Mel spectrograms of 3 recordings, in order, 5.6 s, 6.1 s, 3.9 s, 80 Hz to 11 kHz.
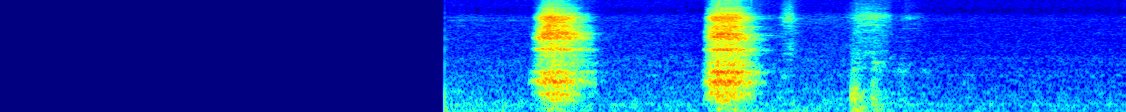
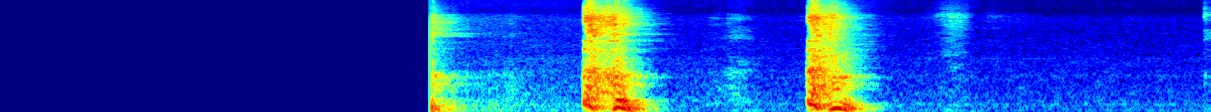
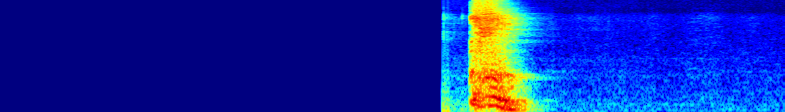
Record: {"exhalation_length": "5.6 s", "exhalation_amplitude": 29854, "exhalation_signal_mean_std_ratio": 0.23, "three_cough_length": "6.1 s", "three_cough_amplitude": 32768, "three_cough_signal_mean_std_ratio": 0.26, "cough_length": "3.9 s", "cough_amplitude": 32768, "cough_signal_mean_std_ratio": 0.23, "survey_phase": "alpha (2021-03-01 to 2021-08-12)", "age": "18-44", "gender": "Male", "wearing_mask": "No", "symptom_none": true, "smoker_status": "Never smoked", "respiratory_condition_asthma": false, "respiratory_condition_other": false, "recruitment_source": "REACT", "submission_delay": "2 days", "covid_test_result": "Negative", "covid_test_method": "RT-qPCR"}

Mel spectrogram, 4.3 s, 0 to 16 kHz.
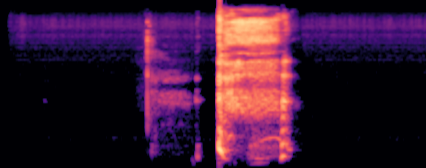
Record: {"cough_length": "4.3 s", "cough_amplitude": 32768, "cough_signal_mean_std_ratio": 0.26, "survey_phase": "beta (2021-08-13 to 2022-03-07)", "age": "45-64", "gender": "Female", "wearing_mask": "No", "symptom_none": true, "smoker_status": "Never smoked", "respiratory_condition_asthma": false, "respiratory_condition_other": false, "recruitment_source": "REACT", "submission_delay": "2 days", "covid_test_result": "Negative", "covid_test_method": "RT-qPCR", "influenza_a_test_result": "Negative", "influenza_b_test_result": "Negative"}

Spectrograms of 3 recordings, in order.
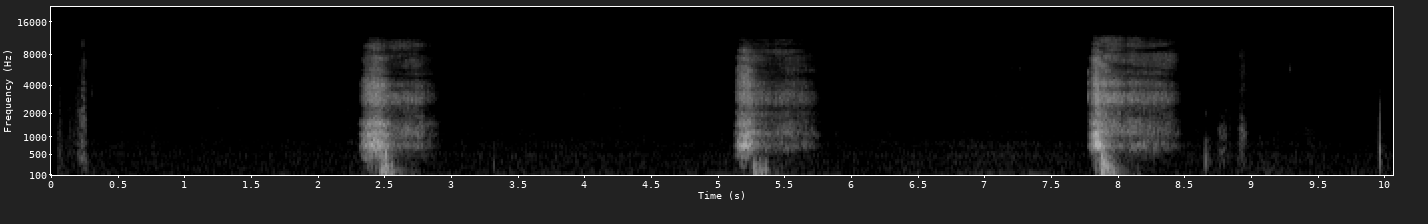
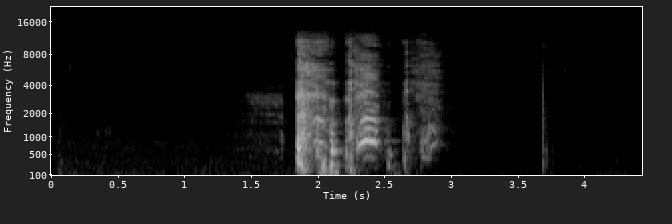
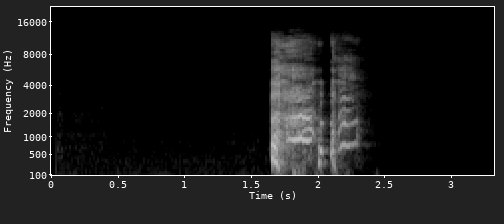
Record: {"exhalation_length": "10.1 s", "exhalation_amplitude": 16549, "exhalation_signal_mean_std_ratio": 0.21, "three_cough_length": "4.4 s", "three_cough_amplitude": 26928, "three_cough_signal_mean_std_ratio": 0.25, "cough_length": "3.3 s", "cough_amplitude": 27070, "cough_signal_mean_std_ratio": 0.28, "survey_phase": "beta (2021-08-13 to 2022-03-07)", "age": "45-64", "gender": "Female", "wearing_mask": "No", "symptom_none": true, "symptom_onset": "9 days", "smoker_status": "Never smoked", "respiratory_condition_asthma": false, "respiratory_condition_other": false, "recruitment_source": "REACT", "submission_delay": "2 days", "covid_test_result": "Negative", "covid_test_method": "RT-qPCR", "influenza_a_test_result": "Negative", "influenza_b_test_result": "Negative"}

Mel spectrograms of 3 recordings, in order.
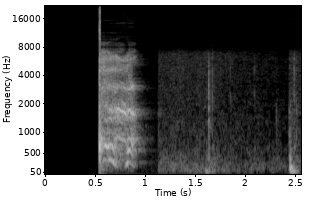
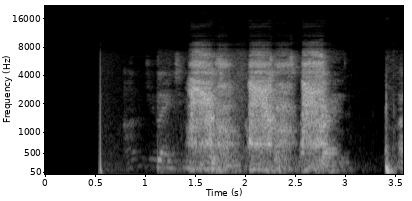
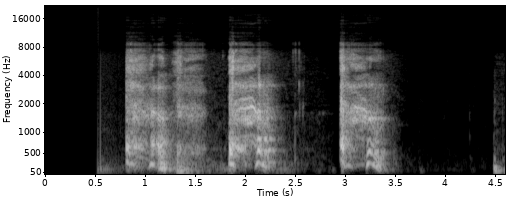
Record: {"cough_length": "2.6 s", "cough_amplitude": 32766, "cough_signal_mean_std_ratio": 0.35, "exhalation_length": "3.6 s", "exhalation_amplitude": 25221, "exhalation_signal_mean_std_ratio": 0.53, "three_cough_length": "4.6 s", "three_cough_amplitude": 32768, "three_cough_signal_mean_std_ratio": 0.46, "survey_phase": "beta (2021-08-13 to 2022-03-07)", "age": "65+", "gender": "Female", "wearing_mask": "No", "symptom_none": true, "smoker_status": "Current smoker (11 or more cigarettes per day)", "respiratory_condition_asthma": false, "respiratory_condition_other": false, "recruitment_source": "REACT", "submission_delay": "7 days", "covid_test_result": "Negative", "covid_test_method": "RT-qPCR"}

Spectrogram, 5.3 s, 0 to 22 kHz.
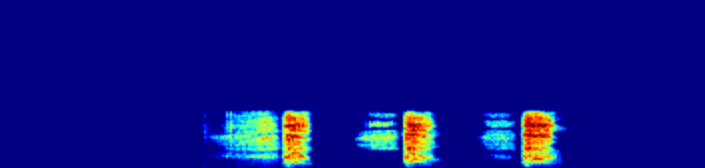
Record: {"exhalation_length": "5.3 s", "exhalation_amplitude": 30316, "exhalation_signal_mean_std_ratio": 0.31, "survey_phase": "beta (2021-08-13 to 2022-03-07)", "age": "18-44", "gender": "Female", "wearing_mask": "No", "symptom_none": true, "symptom_onset": "12 days", "smoker_status": "Never smoked", "respiratory_condition_asthma": true, "respiratory_condition_other": false, "recruitment_source": "REACT", "submission_delay": "2 days", "covid_test_result": "Negative", "covid_test_method": "RT-qPCR", "influenza_a_test_result": "Negative", "influenza_b_test_result": "Negative"}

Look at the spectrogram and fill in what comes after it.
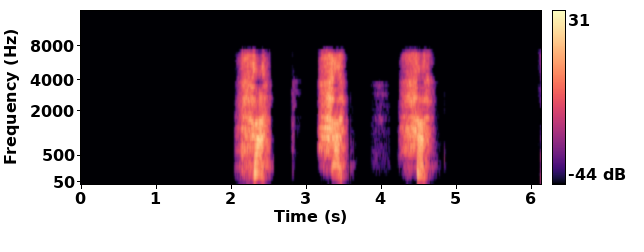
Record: {"exhalation_length": "6.1 s", "exhalation_amplitude": 30443, "exhalation_signal_mean_std_ratio": 0.32, "survey_phase": "beta (2021-08-13 to 2022-03-07)", "age": "45-64", "gender": "Male", "wearing_mask": "No", "symptom_runny_or_blocked_nose": true, "symptom_fatigue": true, "smoker_status": "Never smoked", "respiratory_condition_asthma": false, "respiratory_condition_other": false, "recruitment_source": "Test and Trace", "submission_delay": "2 days", "covid_test_result": "Positive", "covid_test_method": "RT-qPCR", "covid_ct_value": 18.8, "covid_ct_gene": "ORF1ab gene", "covid_ct_mean": 19.0, "covid_viral_load": "580000 copies/ml", "covid_viral_load_category": "Low viral load (10K-1M copies/ml)"}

